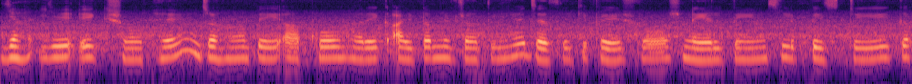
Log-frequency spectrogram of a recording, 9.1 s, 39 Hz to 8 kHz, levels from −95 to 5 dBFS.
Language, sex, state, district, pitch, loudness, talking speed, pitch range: Hindi, female, Punjab, Pathankot, 200 Hz, -22 LUFS, 130 wpm, 190-210 Hz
